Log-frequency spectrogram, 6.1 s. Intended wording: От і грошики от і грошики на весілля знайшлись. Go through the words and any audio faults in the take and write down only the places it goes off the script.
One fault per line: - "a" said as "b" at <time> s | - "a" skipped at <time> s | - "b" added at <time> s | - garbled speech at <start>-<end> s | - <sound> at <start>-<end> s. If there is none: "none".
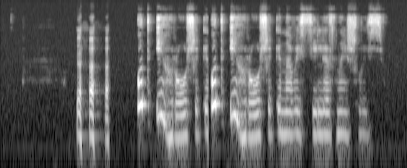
- laugh at 1.1-1.7 s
